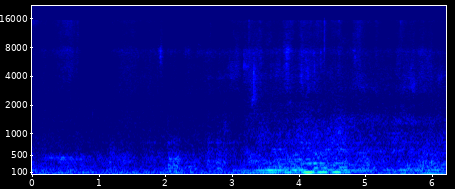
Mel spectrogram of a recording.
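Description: Faint rustling and scratching of hands working a thick cream treatment through damp hair, with a faint low hum in the middle.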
